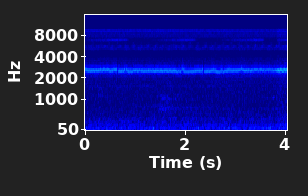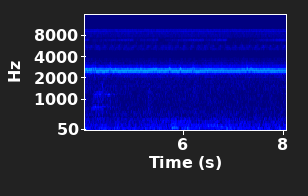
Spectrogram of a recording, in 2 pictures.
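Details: Many crickets chirp on a summer night, blending into an unbroken high, ringing trill with quieter upper tones, slightly louder midway, with faint low background noise.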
